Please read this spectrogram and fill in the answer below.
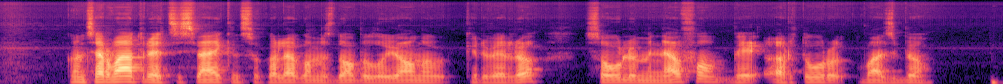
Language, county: Lithuanian, Šiauliai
